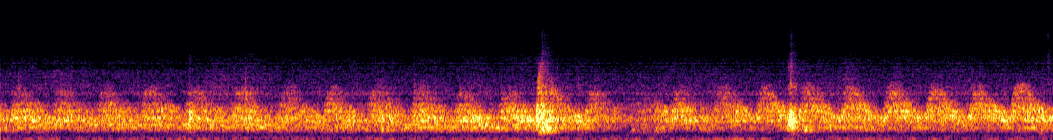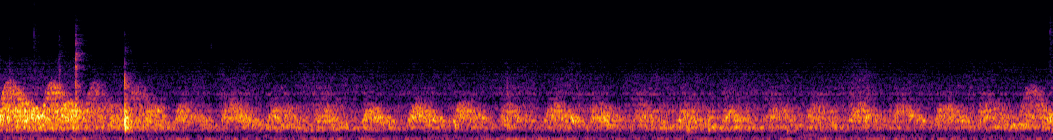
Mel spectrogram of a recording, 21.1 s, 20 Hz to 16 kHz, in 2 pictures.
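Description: Handheld fetal Doppler picking up an unborn baby's heartbeat through its speaker: a fast, even whooshing pulse of about two and a half beats a second, a good heart rate of 144. It is louder over the first few seconds and fainter after, with a couple of brief knocks along the way.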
